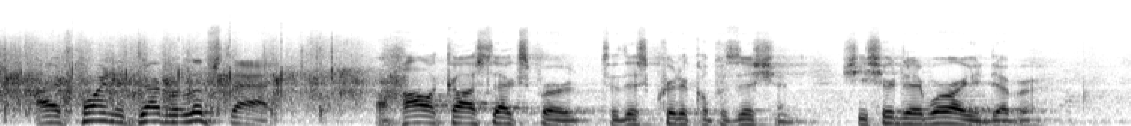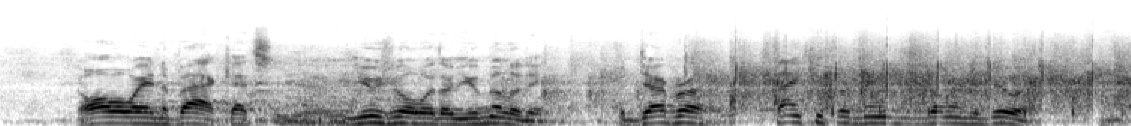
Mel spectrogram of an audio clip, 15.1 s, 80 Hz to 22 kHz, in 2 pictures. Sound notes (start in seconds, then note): 0.0 applause; 8.4 laughter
